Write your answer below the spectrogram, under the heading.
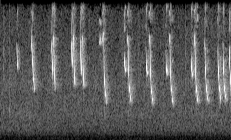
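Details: Saffron finch song as a run of bright, falling chips, some single and some doubled. The pace is uneven and the run ends in a fast triplet of high, downslurred notes, with a soft background hiss.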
